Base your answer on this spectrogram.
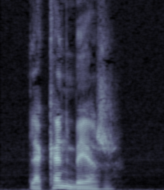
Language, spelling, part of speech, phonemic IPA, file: French, canneberge, noun, /kan.bɛʁʒ/, Fr-canneberge.ogg
- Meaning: cranberry (berry)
